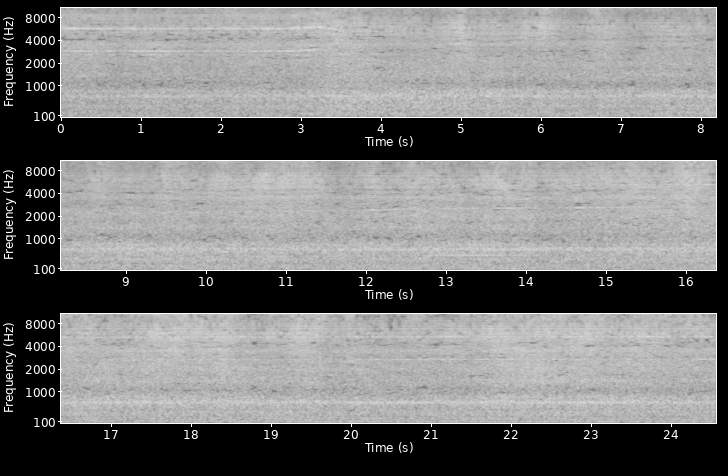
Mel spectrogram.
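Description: Steady, loud roar of an airplane's engines on the ground during an official arrival in the UAE, a dense continuous rumble and whine with no pauses for the whole stretch.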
